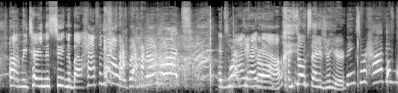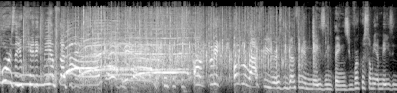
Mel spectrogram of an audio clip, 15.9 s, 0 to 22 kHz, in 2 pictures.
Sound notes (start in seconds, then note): 2.1 laughter; 8.7 cheers and applause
